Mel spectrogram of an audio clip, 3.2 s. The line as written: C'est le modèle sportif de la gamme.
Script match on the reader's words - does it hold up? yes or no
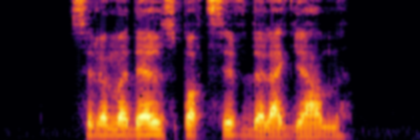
yes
